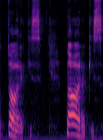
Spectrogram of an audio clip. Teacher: a minha sílaba tônica é tor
